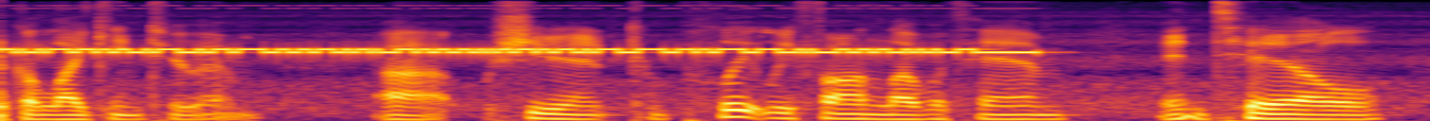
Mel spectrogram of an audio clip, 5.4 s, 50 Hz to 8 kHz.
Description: RTTY (50 baud, 170 Hz shift), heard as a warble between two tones, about 2200 Hz centre, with speech in English. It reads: … COATING IS NOT TOXIC.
